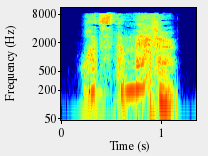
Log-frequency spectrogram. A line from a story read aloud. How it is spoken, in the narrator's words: whispered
